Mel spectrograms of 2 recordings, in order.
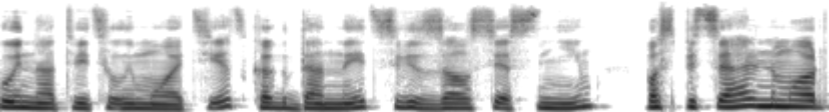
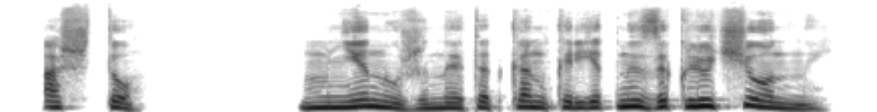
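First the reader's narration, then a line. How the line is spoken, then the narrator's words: Annoyed growl. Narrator (Russian): прорычал Нейтан, с досадой понимая, что отец во всем прав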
